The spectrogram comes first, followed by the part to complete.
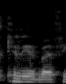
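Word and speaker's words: Cillian Murphy: well, the thing I want to say is it is Killian Murphy.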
